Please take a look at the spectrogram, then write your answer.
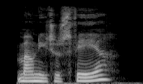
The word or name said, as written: magnetosfære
